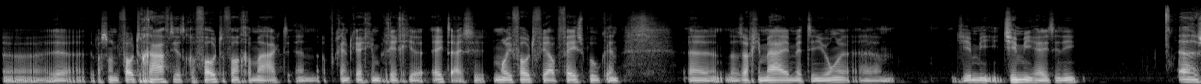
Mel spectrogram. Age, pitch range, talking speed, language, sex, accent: 20-39, 95-110 Hz, 235 wpm, Dutch, male, Dutch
